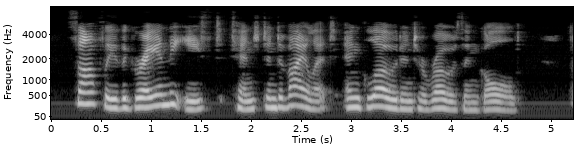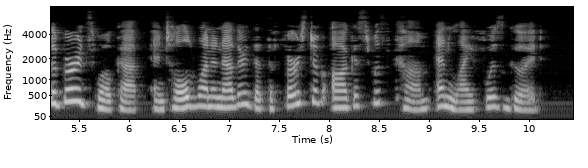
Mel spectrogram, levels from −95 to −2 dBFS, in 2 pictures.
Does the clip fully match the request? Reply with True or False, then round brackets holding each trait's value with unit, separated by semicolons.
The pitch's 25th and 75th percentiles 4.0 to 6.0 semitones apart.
True (5.2 semitones)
